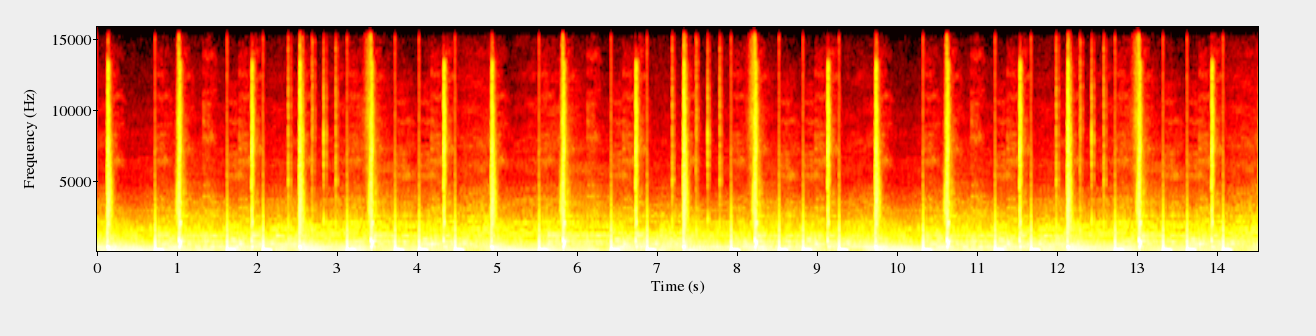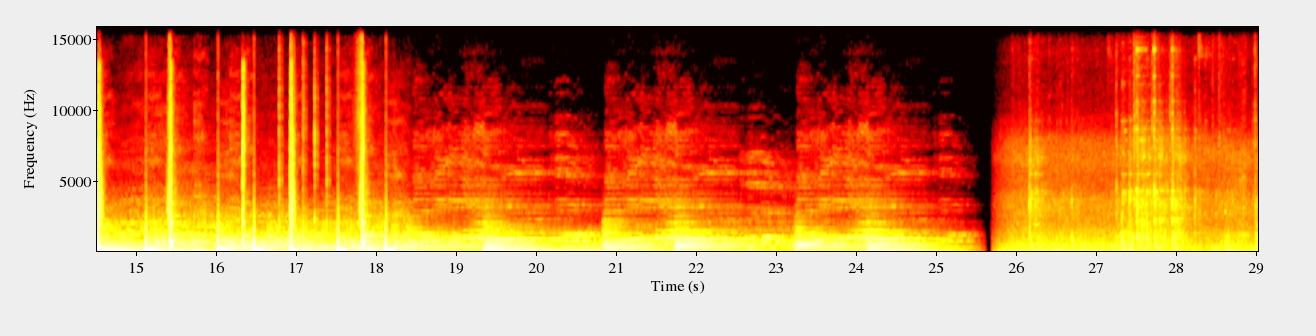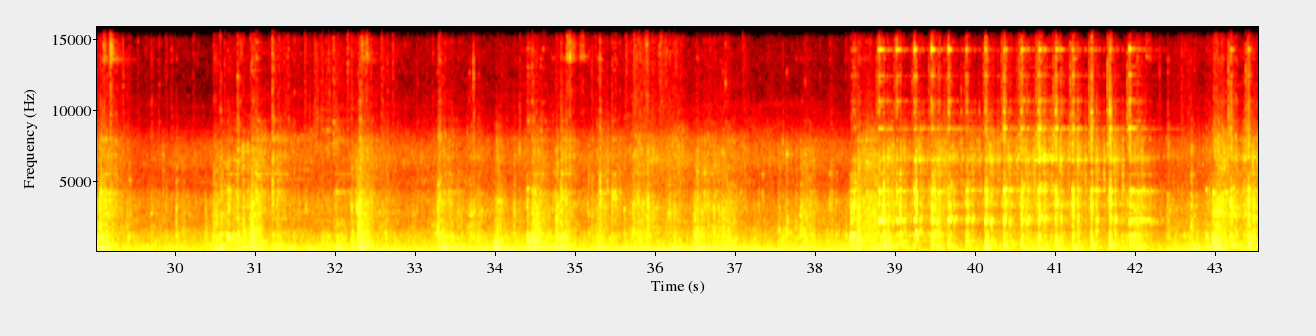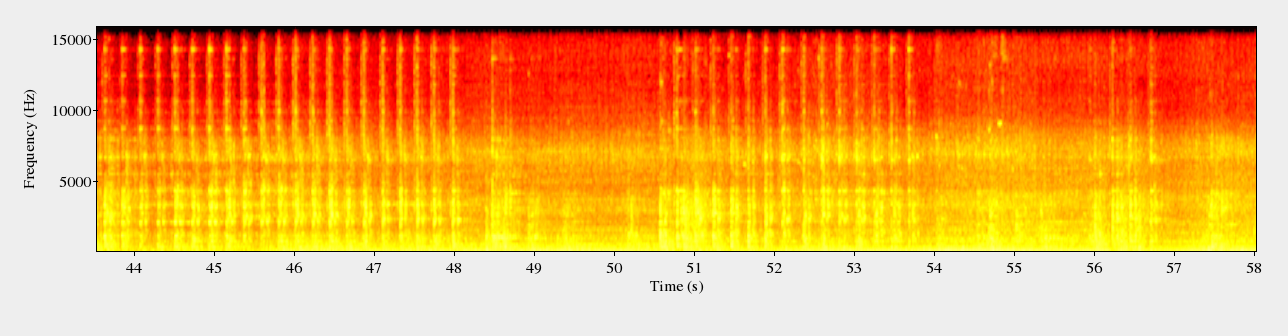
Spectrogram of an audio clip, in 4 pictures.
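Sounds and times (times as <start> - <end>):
excavator diesel engine running: 0.0 - 18.5, 25.8 - 58.0
rapid metallic clattering: 33.3 - 49.3, 50.0 - 57.9.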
